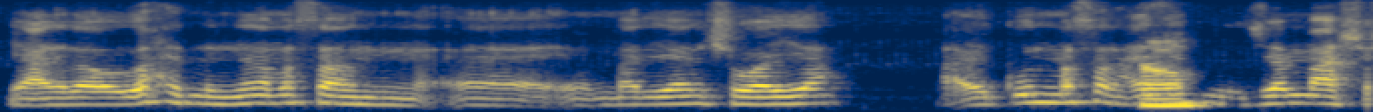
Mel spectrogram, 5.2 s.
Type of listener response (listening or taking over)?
listening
